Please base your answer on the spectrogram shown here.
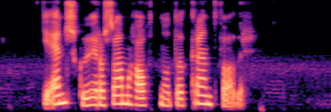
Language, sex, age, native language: Icelandic, female, 30-39, Icelandic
